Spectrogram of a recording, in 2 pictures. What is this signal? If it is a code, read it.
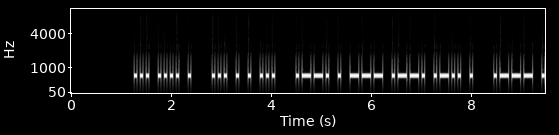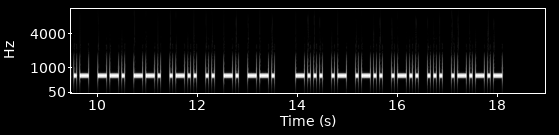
Morse code, heard as a keyed tone, about 20 wpm, 700 Hz. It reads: SHE SEES PEOPLE JUGGLING BALLS.
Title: Easy Phrases 20wpm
